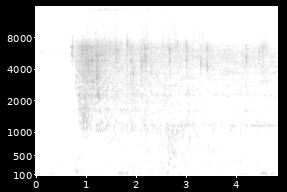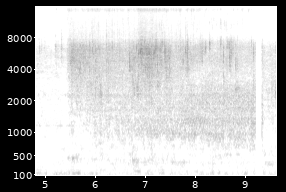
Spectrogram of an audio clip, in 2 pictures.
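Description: Cornflour-coated potato strips sizzling in hot oil: a sudden hiss about a second in as the first strip goes in, then a louder surge of sizzling about halfway through as more strips are added.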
